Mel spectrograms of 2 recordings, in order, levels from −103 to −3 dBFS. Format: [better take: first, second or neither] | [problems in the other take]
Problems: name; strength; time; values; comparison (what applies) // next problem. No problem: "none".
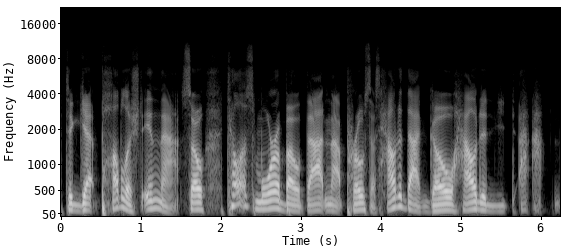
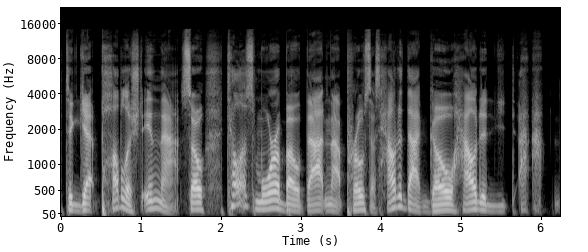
second | muffled; very; fading above 1 kHz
